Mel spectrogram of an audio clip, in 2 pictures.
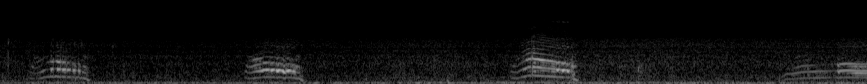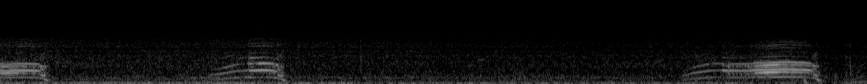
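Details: Snow leopard named Sizim at Maruyama Zoo giving cute, cat-like calls: six harmonic, arching mewing cries, each under a second long, spaced about two to three seconds apart over a low steady background hum.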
